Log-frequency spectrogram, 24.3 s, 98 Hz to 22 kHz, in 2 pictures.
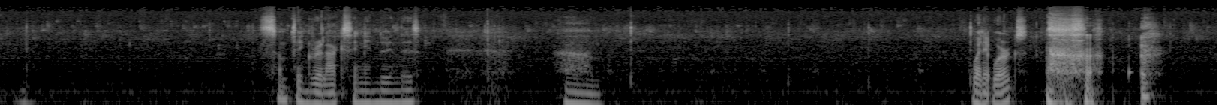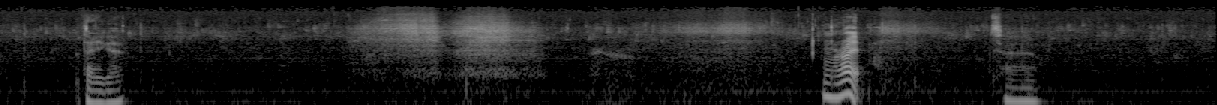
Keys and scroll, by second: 4.8 alt+g.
